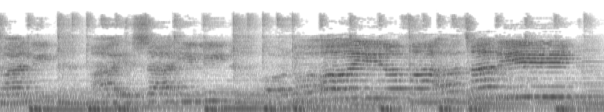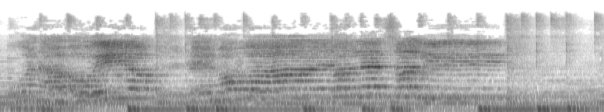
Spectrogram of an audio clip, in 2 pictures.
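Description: Children singing into handheld microphones over music with a heavy, repeating bass line.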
